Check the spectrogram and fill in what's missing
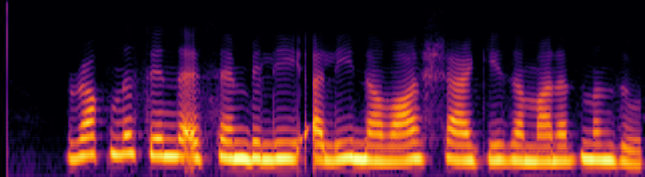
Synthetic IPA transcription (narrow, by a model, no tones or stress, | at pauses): ɾɐqnsɪ̃nd̪ɐsẽmbliːʔɐliːnɐʋaːzʃaːkiːzɐmaːnət̪mɐnzuːɾ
